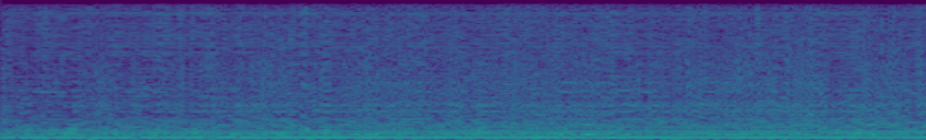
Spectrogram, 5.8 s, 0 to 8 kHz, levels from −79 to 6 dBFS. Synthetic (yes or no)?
yes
